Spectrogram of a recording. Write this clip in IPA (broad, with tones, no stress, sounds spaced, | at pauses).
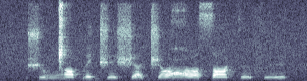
ʃ o˦˨ ŋ͡ǁ ɑ˥ b ɛ˥ d͡ʒ ɛ˩˥ ʃ a˧˩˧ d͡ʒ ɑ˧˥ ʕ ɑ˧˥ s ɑ˥ k ə˧˩˧ f ɘ˧˥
